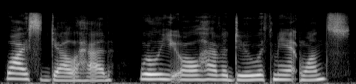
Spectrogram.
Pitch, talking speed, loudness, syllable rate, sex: 215 Hz, 200 wpm, -16 LUFS, 4.7 syllables/s, female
